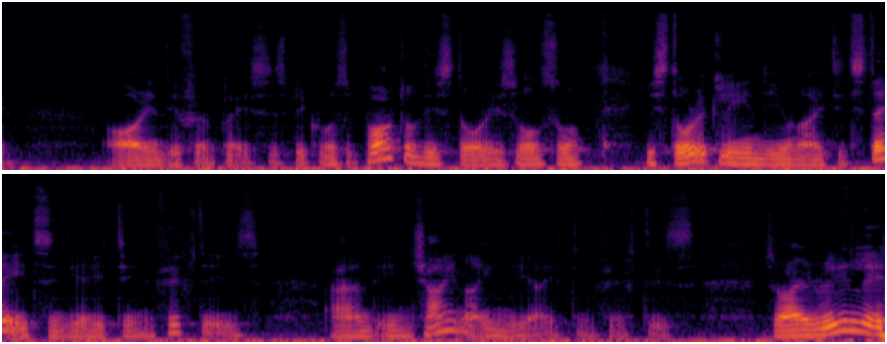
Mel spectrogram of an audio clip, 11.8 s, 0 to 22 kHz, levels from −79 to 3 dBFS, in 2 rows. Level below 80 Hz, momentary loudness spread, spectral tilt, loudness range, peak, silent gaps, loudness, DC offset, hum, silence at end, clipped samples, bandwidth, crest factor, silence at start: -46 dBFS; 19 LU; -7.5 dB/octave; 7 LU; -12 dBFS; none; -32 LUFS; under 0.1%; none; 0 s; under 0.1%; 17 kHz; 20 dB; 0 s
